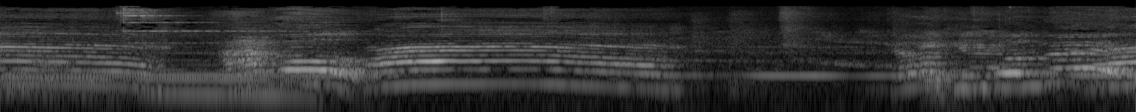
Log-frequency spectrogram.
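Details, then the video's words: Domestic cat meowing: a run of drawn-out, tonal, arching meows, some rising then falling, repeated about every second or two with short gaps between calls. "Voice of cat"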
